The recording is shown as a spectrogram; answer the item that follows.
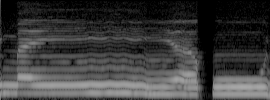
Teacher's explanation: nun kosong berjumpa dengan ya, kena senyum, dengungkan dengan 2 harakat idgham ma'al gunnah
